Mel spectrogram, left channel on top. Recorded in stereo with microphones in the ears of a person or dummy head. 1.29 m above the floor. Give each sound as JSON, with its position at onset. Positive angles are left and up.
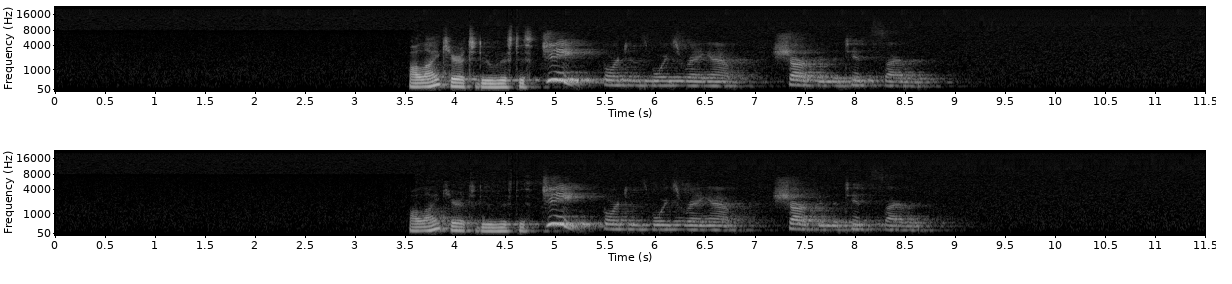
{"t": 3.5, "sound": "a man speaking", "side_deg": 50, "distance_m": 0.7}
{"t": 4.9, "sound": "a woman speaking", "side_deg": 0, "distance_m": 3.5}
